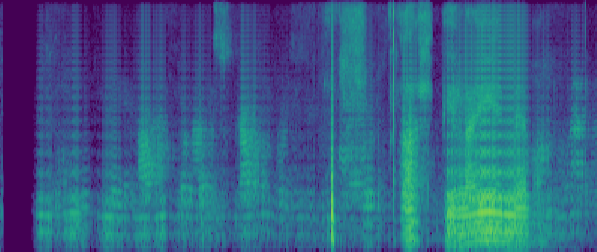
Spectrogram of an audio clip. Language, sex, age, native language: Icelandic, female, 40-49, Icelandic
